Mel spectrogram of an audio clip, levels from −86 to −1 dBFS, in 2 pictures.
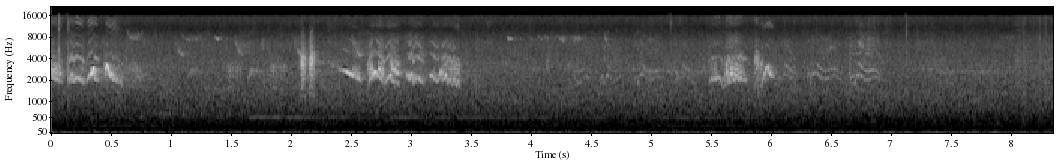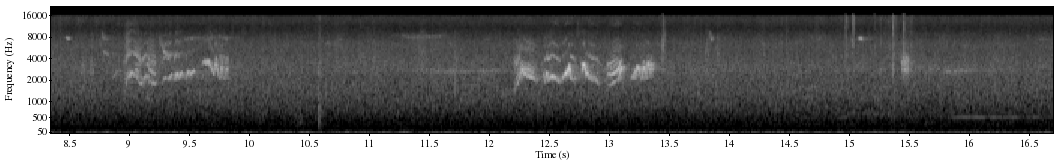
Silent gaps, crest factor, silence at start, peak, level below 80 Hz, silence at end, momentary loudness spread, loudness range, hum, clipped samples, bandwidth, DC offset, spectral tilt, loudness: none; 26 dB; 0 s; -4 dBFS; -72 dBFS; 0 s; 19 LU; 8 LU; none; under 0.1%; 16 kHz; under 0.1%; 6 dB/octave; -26 LUFS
